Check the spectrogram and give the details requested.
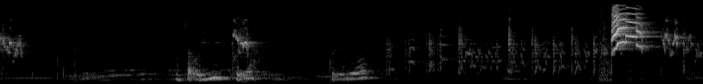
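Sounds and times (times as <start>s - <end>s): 
soft chirps from other small birds: 0.0s - 0.4s, 2.2s - 2.7s, 3.8s - 7.0s
speech: 1.8s - 2.7s, 3.3s - 4.0s
female Indian ringneck parakeet squawking in a living room: 3.8s - 7.0s.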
